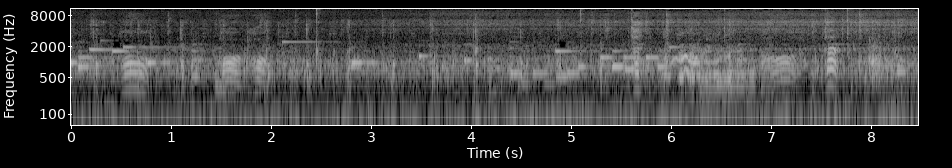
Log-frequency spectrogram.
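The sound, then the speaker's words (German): Horse hooves clip-clop in a steady rhythm while riding, with a voice talking over the hoofbeats for most of the time. “Ohne Pferd fällt man da runter. Man kann auch nicht schnell reiten.”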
